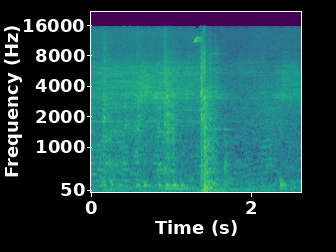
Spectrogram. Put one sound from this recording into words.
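A train carriage door thuds as it opens.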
